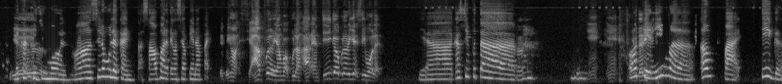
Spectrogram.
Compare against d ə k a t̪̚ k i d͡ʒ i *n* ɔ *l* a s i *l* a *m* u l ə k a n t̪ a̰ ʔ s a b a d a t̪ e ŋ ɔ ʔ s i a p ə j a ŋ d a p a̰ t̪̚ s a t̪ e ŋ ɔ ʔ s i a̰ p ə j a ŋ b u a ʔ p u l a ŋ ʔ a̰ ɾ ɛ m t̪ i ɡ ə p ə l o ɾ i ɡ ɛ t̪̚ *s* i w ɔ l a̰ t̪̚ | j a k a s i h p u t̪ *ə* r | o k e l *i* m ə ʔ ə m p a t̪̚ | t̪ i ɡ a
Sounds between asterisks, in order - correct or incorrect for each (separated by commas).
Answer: incorrect, correct, correct, correct, correct, incorrect, correct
